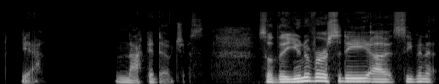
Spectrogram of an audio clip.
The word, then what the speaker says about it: Nacogdoches: the town, but yeah, they they do pronounce it different. So, this is Nakadocious. Yeah, Nakadocious.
